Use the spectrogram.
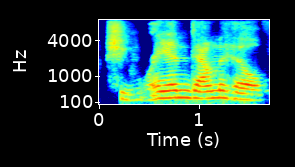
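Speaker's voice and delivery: usual speaking voice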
